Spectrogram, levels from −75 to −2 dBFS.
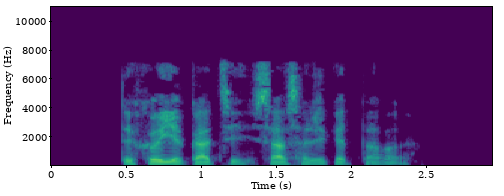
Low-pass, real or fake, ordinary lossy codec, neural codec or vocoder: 7.2 kHz; fake; MP3, 32 kbps; codec, 16 kHz, 4.8 kbps, FACodec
